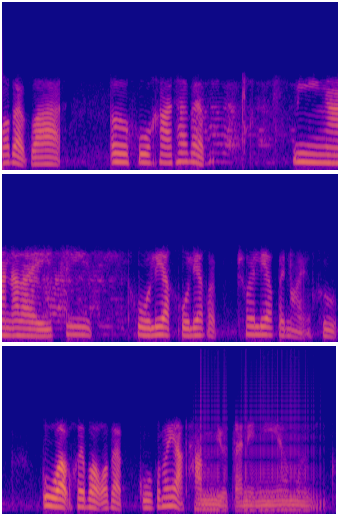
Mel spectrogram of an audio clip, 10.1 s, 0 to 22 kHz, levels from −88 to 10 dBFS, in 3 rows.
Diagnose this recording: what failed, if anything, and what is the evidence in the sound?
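Buzzy, synthetic speech confined to roughly 150 Hz to 3.4 kHz throughout: the AMR narrowband mobile codec at 7.4 kbps, with plainly audible coding damage.

At 0.86–1.08 s and again at 7.1 s, the background becomes smooth, steady hiss that switches in and out. This is AMR comfort noise filling gaps with no speech frames.

From 1.87 to 4.73 s, the speech returns about every 0.3 s, thinner and ringing, peaking around 14 dB below the speech. This is feedback echo between two devices in call processing.

From 8.55 s to the end, a 93.8 Hz buzz appears and the audio slows to 0.861 speed with its timbre intact. This is a buffer-stage block size mismatch (padded), consistent with 512-sample reads.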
